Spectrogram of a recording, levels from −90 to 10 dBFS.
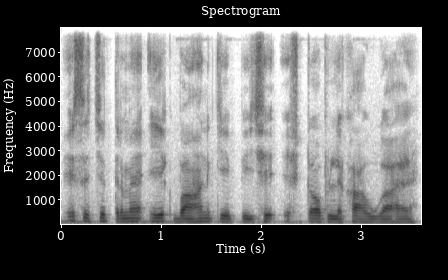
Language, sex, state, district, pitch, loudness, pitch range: Hindi, male, Uttar Pradesh, Lalitpur, 120 Hz, -18 LUFS, 115-125 Hz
